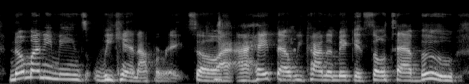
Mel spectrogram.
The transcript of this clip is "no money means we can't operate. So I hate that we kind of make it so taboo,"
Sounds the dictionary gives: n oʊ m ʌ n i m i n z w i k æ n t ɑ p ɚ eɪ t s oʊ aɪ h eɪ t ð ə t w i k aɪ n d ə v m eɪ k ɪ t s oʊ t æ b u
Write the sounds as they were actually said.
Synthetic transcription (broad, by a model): n oʊ m ʌ n i m i n z w i k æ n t ɑ p ɚ eɪ t s oʊ aɪ h eɪ t ð ə t w i k aɪ n d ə m eɪ k ɪ t s oʊ t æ b u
